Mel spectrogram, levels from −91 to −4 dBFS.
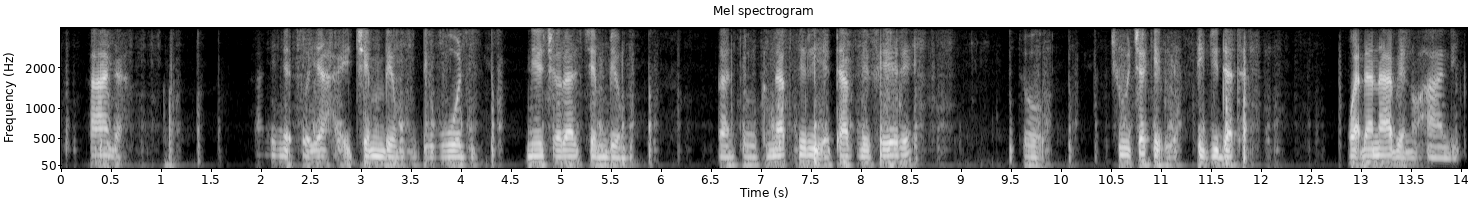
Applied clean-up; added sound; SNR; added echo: neural mask model RNNoise.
